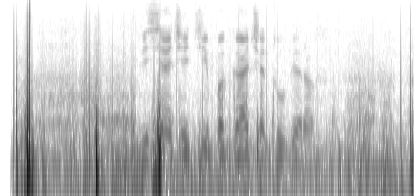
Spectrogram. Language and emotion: Russian, neutral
